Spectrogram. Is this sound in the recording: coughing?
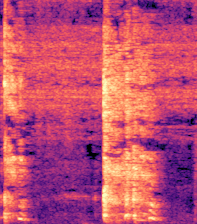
yes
